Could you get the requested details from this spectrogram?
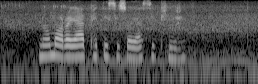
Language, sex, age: Tswana, female, 20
